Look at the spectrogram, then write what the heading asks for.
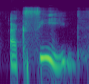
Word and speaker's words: accede: Accede. It's interesting, this came up a lot this year. Accede. There's a little mark by the K and the D because you don't have to pronounce the K either.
